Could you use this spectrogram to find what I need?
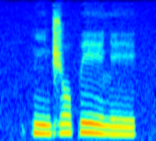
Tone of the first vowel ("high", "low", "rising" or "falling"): low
